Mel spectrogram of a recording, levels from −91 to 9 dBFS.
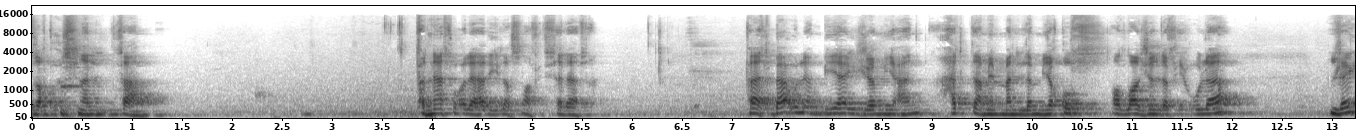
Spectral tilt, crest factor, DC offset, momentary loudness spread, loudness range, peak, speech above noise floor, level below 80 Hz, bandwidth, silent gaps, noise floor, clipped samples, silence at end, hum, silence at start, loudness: -5.5 dB/octave; 18 dB; under 0.1%; 21 LU; 6 LU; 0 dBFS; 28 dB; -56 dBFS; 16 kHz; none; -45 dBFS; under 0.1%; 0 s; none; 0 s; -18 LUFS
